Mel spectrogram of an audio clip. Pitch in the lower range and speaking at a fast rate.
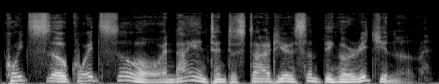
No: low, 130 Hz; average, 165 wpm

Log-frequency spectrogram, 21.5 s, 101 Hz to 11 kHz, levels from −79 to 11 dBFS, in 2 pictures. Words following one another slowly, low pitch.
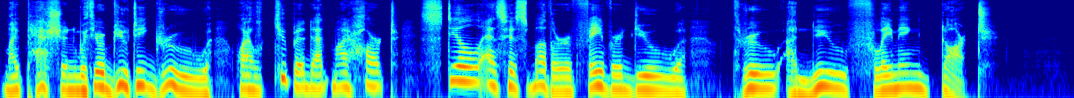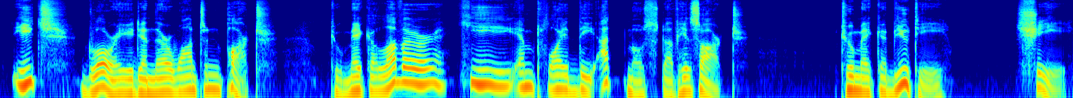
No: slow, 125 wpm; medium, 150 Hz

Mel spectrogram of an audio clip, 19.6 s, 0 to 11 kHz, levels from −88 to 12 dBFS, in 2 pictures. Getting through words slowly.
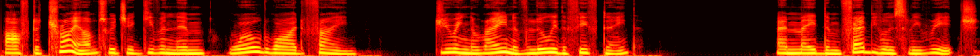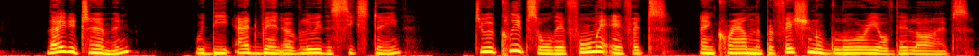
Yes: slow, 130 wpm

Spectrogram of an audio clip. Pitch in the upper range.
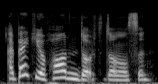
Yes: very high, 255 Hz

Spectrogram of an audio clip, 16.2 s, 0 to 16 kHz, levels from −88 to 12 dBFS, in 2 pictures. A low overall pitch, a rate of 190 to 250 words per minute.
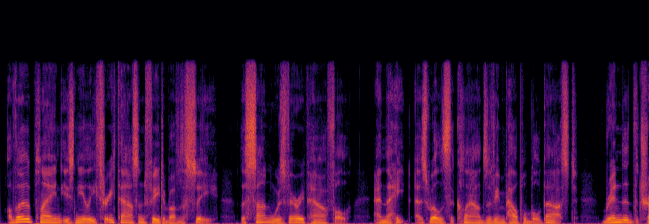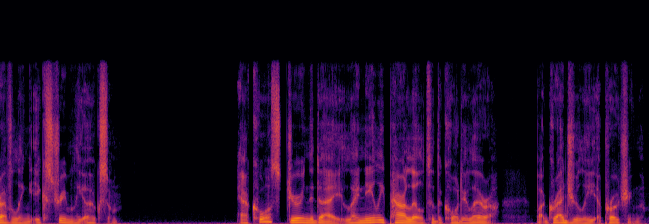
No: low, 120 Hz; average, 175 wpm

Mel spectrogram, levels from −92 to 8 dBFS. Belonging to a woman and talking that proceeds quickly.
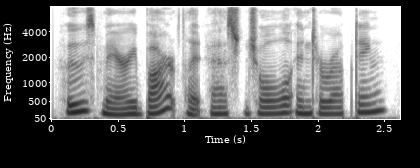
No: female; slow, 135 wpm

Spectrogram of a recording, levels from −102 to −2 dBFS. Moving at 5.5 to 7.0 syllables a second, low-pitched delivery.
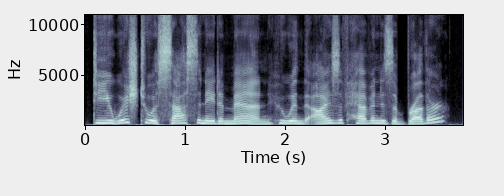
No: 6.4 syllables/s; high, 230 Hz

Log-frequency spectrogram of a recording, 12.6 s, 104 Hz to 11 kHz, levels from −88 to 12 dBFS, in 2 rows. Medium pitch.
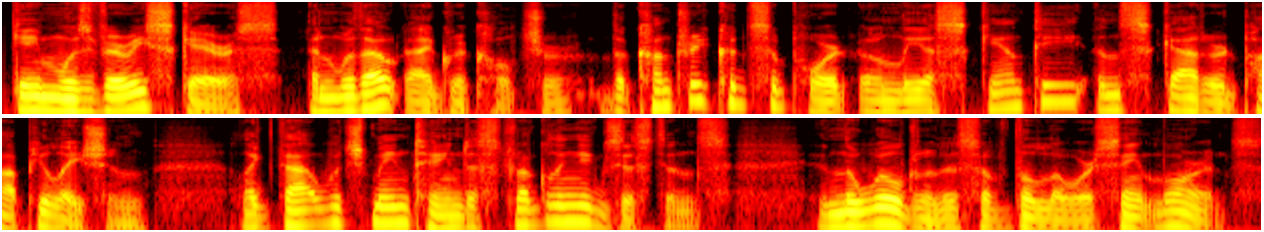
No: low, 105 Hz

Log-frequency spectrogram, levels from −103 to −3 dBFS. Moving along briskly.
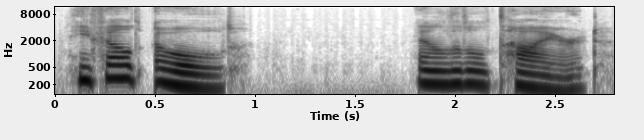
No: average, 150 wpm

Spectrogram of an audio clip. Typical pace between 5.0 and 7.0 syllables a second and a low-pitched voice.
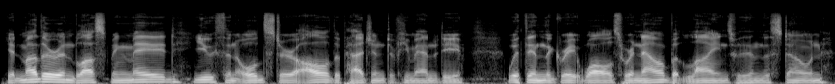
No: 4.8 syllables/s; very low, 90 Hz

